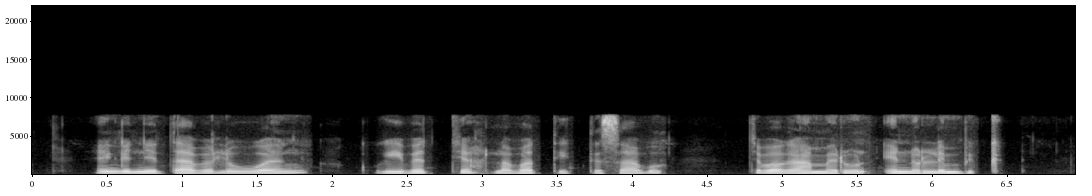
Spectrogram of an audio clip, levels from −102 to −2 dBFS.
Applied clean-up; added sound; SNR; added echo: none; none; none; none.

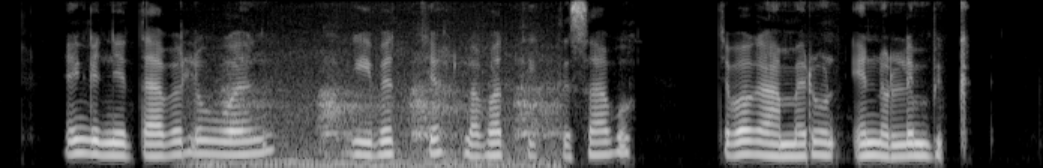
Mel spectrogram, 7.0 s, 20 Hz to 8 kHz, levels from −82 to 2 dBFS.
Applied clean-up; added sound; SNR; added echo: none; Dog; 10 dB; none.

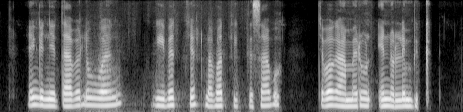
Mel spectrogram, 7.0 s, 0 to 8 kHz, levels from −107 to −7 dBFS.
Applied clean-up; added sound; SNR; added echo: neural separator model SepFormer DNS4.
